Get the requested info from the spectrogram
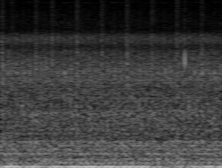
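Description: Diesel engines of concrete transit mixer trucks running steadily at idle, a constant low rumble.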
